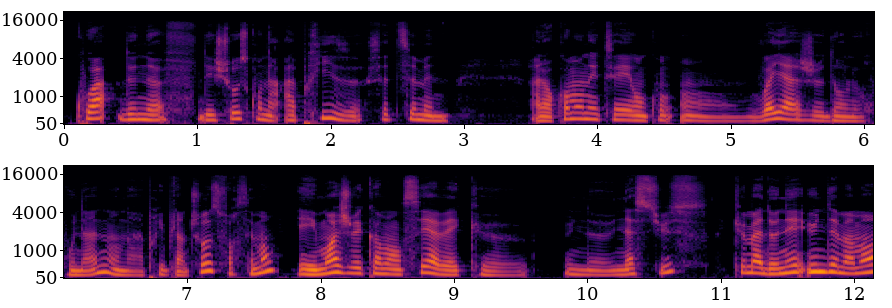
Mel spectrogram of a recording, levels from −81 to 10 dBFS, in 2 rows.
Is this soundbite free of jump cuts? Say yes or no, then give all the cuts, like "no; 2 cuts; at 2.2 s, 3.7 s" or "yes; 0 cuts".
yes; 0 cuts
